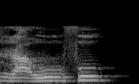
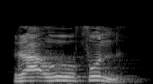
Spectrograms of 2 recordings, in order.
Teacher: Ra'u, fe two pesh fun, ra'u fun. There is tanween on fe. You have to pronounce it ending in noon. Ra'u fun. If there is single pesh on fe, it is pronounced ra'ufu.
